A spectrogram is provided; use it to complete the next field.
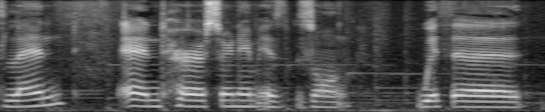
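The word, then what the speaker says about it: Duong: And the one that I chose is like the northern Vietnam pronunciation of it.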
